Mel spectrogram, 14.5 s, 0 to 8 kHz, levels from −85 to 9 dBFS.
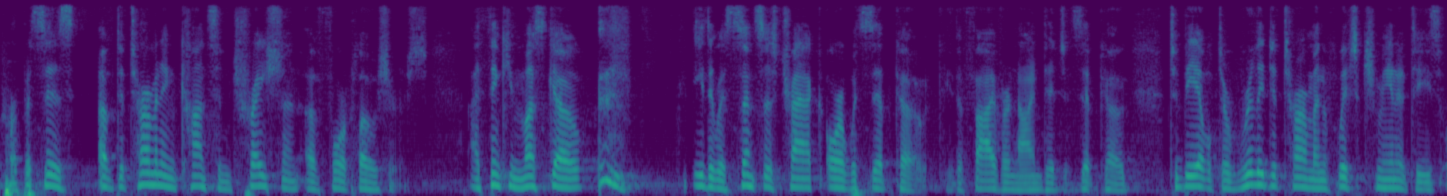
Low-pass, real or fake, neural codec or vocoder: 7.2 kHz; fake; codec, 16 kHz, 1.1 kbps, Voila-Tokenizer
